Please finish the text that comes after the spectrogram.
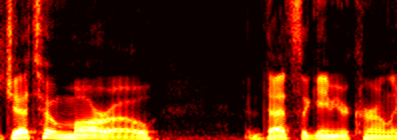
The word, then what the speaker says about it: Jettomero: I think it's Jettomero. That's the game you're currently working on. Yeah, Jettomero.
